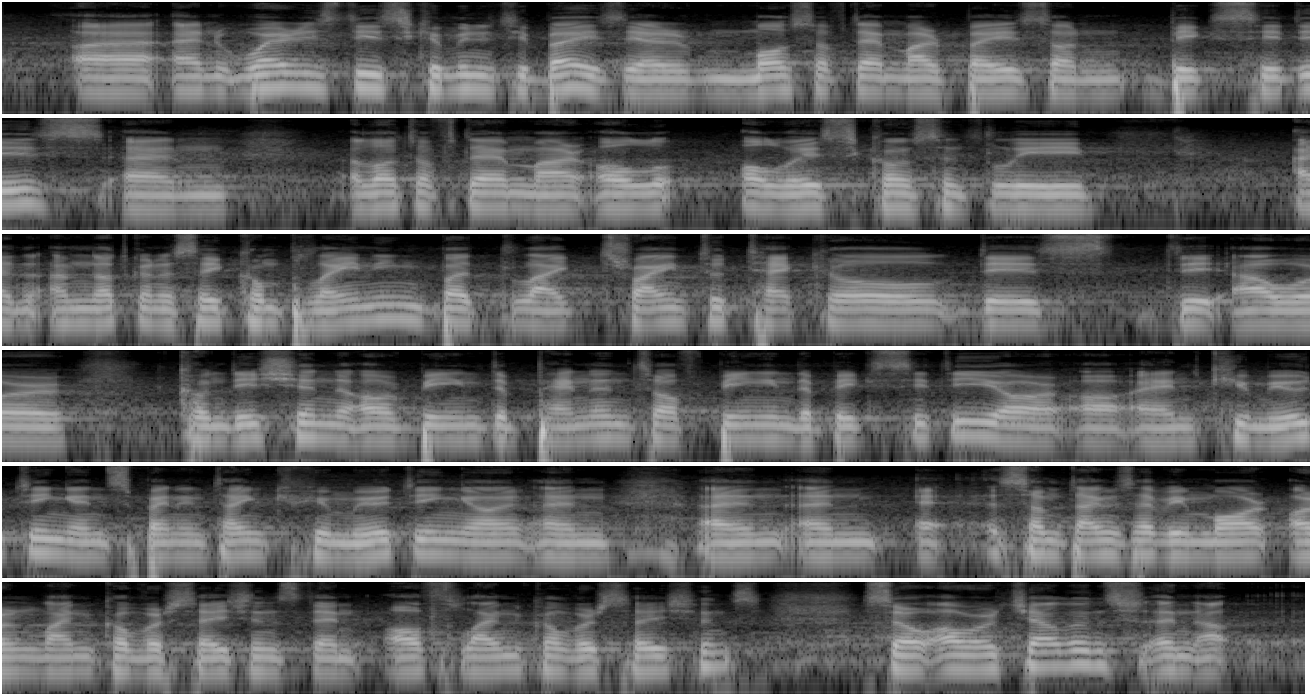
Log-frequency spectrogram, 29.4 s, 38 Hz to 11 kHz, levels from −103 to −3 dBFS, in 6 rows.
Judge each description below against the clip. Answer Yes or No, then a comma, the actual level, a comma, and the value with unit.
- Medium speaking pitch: No, low, 125 Hz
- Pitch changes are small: Yes, narrow, 1.5 semitones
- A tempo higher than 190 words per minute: No, average, 155 wpm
